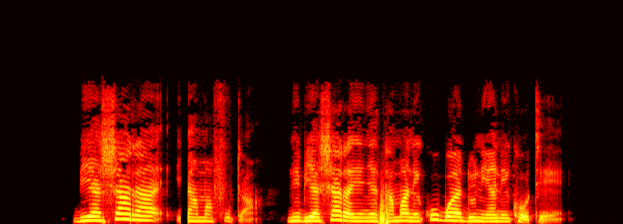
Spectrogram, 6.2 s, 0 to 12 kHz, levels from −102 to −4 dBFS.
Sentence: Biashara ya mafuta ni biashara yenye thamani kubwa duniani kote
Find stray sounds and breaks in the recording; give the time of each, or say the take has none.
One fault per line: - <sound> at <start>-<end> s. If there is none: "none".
- dropout at 1.8-1.9 s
